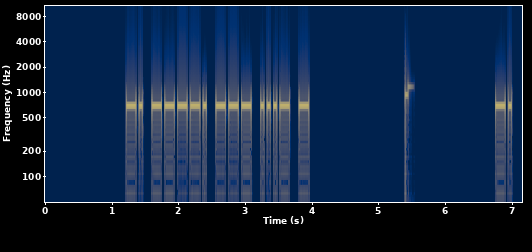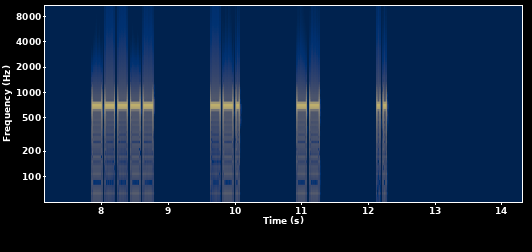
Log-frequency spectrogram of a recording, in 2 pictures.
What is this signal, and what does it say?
Morse code, heard as a keyed tone, about 25 wpm, spaced as for 13 wpm, 700 Hz. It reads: N9OVT N0GMI
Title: USA Call Signs - 5 Characters - 6x Character Spacing - 25wpm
